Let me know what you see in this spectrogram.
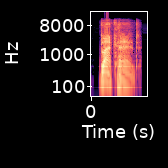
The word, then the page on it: blackhead: British English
